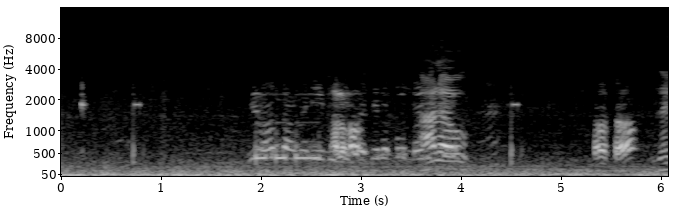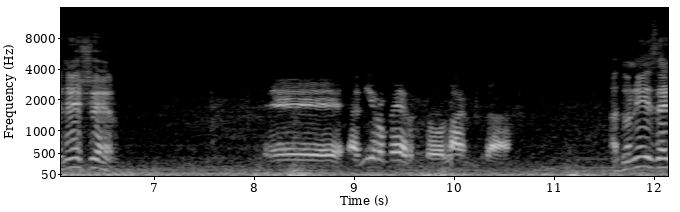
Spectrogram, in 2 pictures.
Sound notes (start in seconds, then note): 0.6 voiceover; 3.6 speaking in foreign language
